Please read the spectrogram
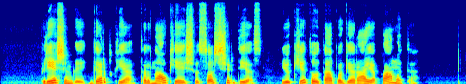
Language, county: Lithuanian, Vilnius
